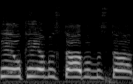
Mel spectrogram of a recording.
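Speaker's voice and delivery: put-on very high, blubbering, whining little-boy crying. Retelling a client's visit, the speaker quotes the little boy, imitating his whining and crying. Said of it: "the little boy starts whining and crying".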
